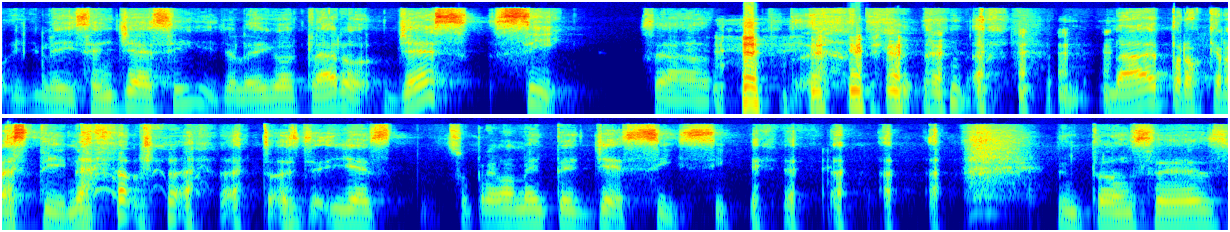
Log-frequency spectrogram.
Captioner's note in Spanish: risas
